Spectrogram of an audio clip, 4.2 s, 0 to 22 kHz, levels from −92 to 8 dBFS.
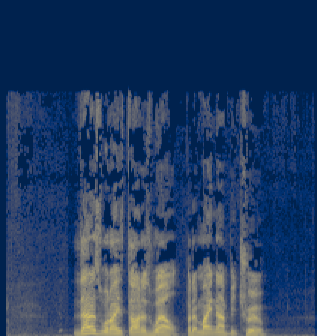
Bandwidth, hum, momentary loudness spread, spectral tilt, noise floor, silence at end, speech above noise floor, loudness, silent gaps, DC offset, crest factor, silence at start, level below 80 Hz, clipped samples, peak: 16.5 kHz; none; 8 LU; -4 dB/octave; -52 dBFS; 0.7 s; 36 dB; -16 LUFS; none; under 0.1%; 18 dB; 1 s; -52 dBFS; under 0.1%; 0 dBFS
